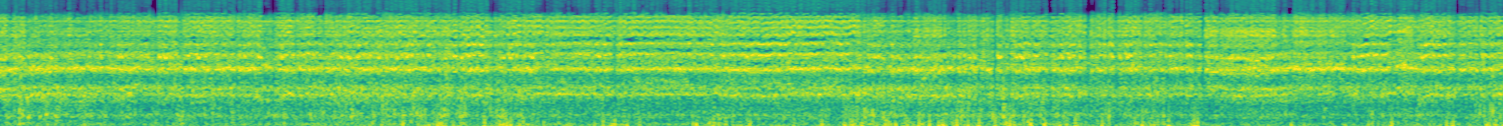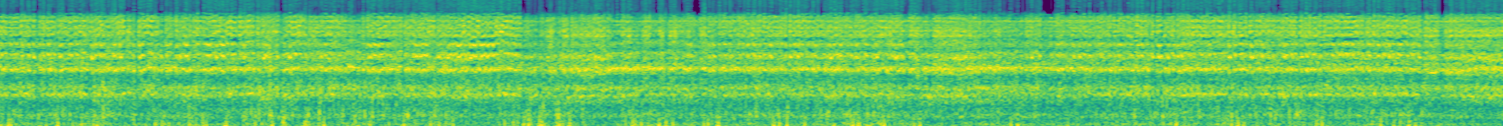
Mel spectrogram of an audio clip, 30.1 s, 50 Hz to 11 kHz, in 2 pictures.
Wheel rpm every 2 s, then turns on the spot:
230, 230, 230, 230, 220, 230, 230, 230, 230, 230, 220, 230, 230, 230, 220.
none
